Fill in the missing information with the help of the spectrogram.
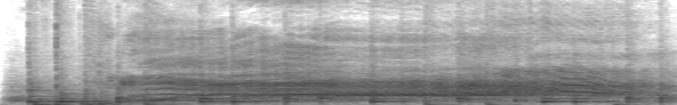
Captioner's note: drumming music; shrieking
